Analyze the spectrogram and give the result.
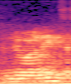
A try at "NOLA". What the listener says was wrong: The Nolan. When you pronounce it, it's one word. It's not. It's Nolans. Nolans. You could say Nola too.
